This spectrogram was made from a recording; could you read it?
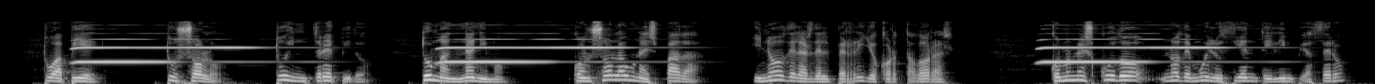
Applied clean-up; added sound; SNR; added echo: classical method log-MMSE.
